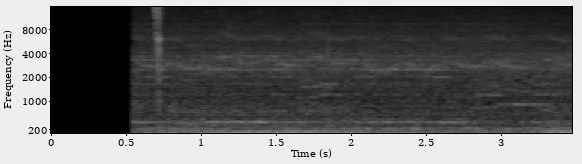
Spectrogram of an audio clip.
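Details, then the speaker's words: Automatic washing machine after replacing motor bearings to cure noise during washing: steady low hum with even drone, no rumbling or grinding; wash cycle now runs smooth and quiet. "So nagwa-washing na mga ka-wigs at yan ay medyo okay na."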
